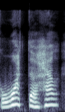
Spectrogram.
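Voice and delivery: high, drawn-out shocked cry. Retold or imitated. Kid reacting to being stabbed, mock shocked cry. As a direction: react like you just got stabbed.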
